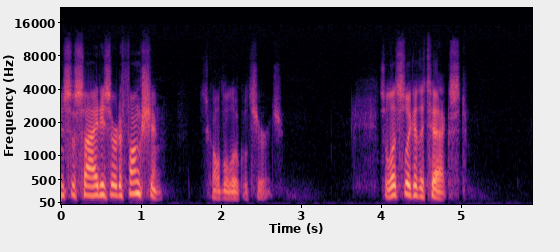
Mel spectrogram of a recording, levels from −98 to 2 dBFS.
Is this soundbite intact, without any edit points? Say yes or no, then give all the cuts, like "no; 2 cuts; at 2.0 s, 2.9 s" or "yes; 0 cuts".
no; 1 cut; at 1.6 s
